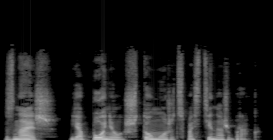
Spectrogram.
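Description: A woman reading the part of a cold, manipulative husband, speaking slowly and with measured pressure. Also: on the low side, steady tone. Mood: persuasive.

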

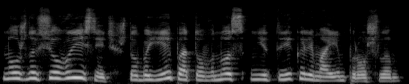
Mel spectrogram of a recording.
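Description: A woman reading an audiobook, voicing a defensive, quick-tempered grown daughter. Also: a little high, dark tone, natural voice. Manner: flaring, defensive.

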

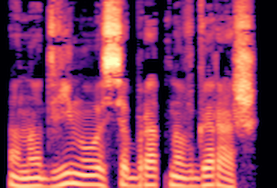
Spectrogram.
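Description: A man's voice: medium pitch, steady tone, fast, darkish tone, dry recording, studio quality. A man narrating a first-person romance audiobook in a terse, brash voice.

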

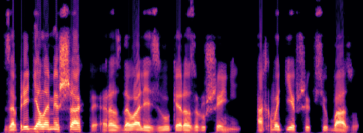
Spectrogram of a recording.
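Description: Man reading a sci-fi audiobook, low clean voice, dry close mic. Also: fairly bright tone, clean tone, dry recording. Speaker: audiobook reader. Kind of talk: audiobook narration. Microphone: close home mic.

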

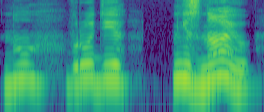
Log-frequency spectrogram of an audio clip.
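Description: A woman voicing a blunt, rude young woman with loud, rough colloquial speech in an audiobook. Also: a little high, fairly even intonation, very slow, no echo, clean studio sound, pitched above the performer's own voice. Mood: brash.

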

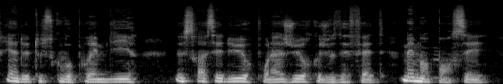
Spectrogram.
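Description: A man's voice: mid-range voice, steady tone, brisk, dark tone, slightly rough, close to an everyday voice. A man voicing a terrified young female servant who pleads and sobs in broken outcries, reading a classic novel aloud. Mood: remorseful. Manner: sobbing, beseeching, breathless outcries.

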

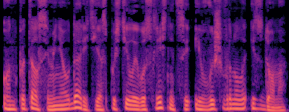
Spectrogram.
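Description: A man's voice: fairly low pitch, a little fast, dark tone, husky, dry recording, clean studio sound. A man voicing an outspoken young woman who speaks firmly and directly. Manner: firm and direct.

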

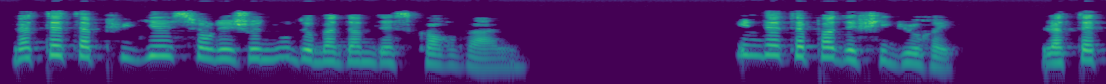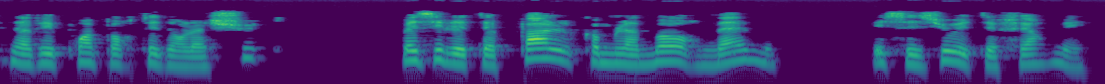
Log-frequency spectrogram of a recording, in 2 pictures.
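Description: A woman narrating an audiobook of a classic novel with an expressive, dramatic reading. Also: on the low side, no echo, highs cut off.

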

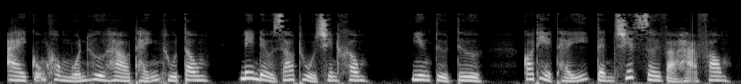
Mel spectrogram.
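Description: A woman narrating a martial fantasy novel as an audiobook, at a steady, even storytelling pace. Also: mid-range voice, normal speed, slightly rough, dry recording, studio quality.

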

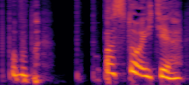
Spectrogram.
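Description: A man voicing a panicky, cowardly fat journalist in an audiobook, stammering and squealing in a high, strained voice. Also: big pitch swings, extremely slow, breathy edge, dry recording, studio quality, heavily acted. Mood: terrified. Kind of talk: audiobook narration.

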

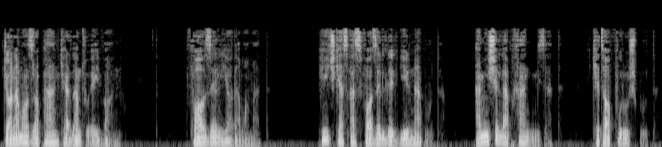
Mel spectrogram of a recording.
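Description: A man narrating a literary short story as an audiobook in a calm, measured manner. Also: on the low side, no room sound. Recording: dull lo-fi audiobook recording.

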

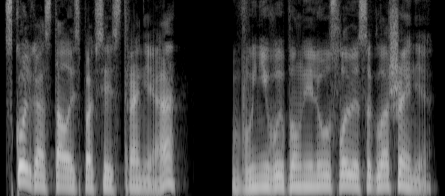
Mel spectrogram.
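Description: A man's voice: on the high side, fairly quick, darkish tone, no echo, clean studio sound, lightly acted. A man voicing a furious, bitter young male writer who speaks in harsh, clipped outbursts, in an audiobook reading.

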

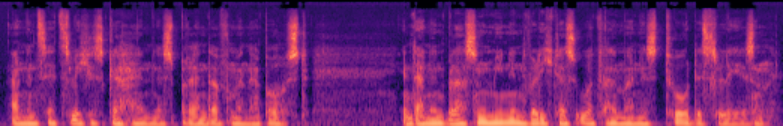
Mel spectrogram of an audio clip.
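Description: An actor playing a young prince torn by forbidden love, declaiming classical verse with passion and dropping into hushed whispers. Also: male voice, sits low, level tone, brisk, slightly rough, dry recording. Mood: anguished. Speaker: actor in a radio play. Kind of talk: classical verse radio drama.

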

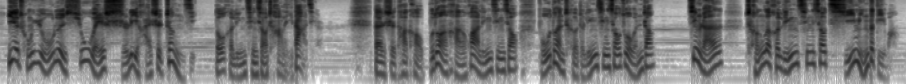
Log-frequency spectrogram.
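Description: A man narrating a fantasy web novel in an expressive storytelling style. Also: fairly low pitch, slightly rough. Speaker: audiobook narrator.

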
